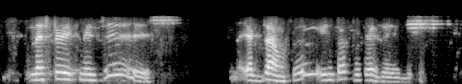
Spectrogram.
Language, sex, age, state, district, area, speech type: Telugu, female, 45-60, Andhra Pradesh, N T Rama Rao, urban, conversation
